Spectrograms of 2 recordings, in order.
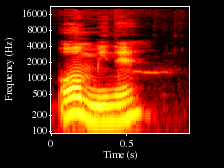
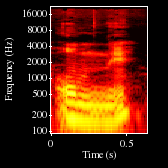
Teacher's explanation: En determinados contextos las átonas internas desaparecen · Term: síncopa de vocales átonas internas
